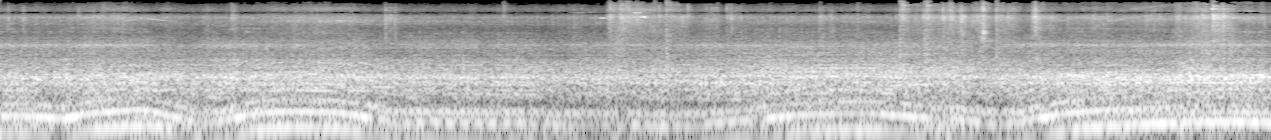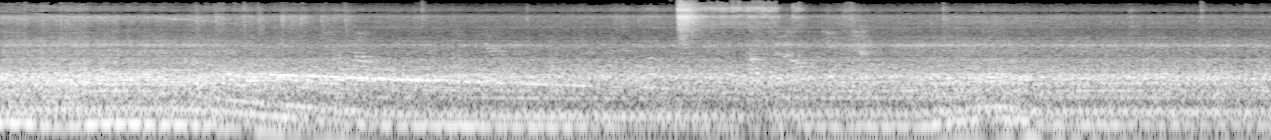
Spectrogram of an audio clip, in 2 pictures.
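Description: A bus interior rattles and clatters over bumps.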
